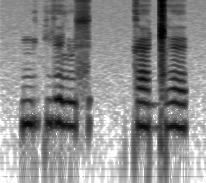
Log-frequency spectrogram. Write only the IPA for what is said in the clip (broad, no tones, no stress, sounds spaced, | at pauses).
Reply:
mʲ ʉ k j e l ʉ s | k æ ɡ͡ǁ ɛ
